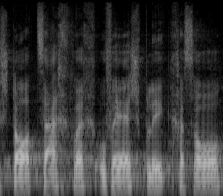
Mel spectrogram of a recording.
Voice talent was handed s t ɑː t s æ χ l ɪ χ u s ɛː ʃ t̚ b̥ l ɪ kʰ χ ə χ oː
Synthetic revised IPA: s t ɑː t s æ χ l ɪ χ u f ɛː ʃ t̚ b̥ l ɪ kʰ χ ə s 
